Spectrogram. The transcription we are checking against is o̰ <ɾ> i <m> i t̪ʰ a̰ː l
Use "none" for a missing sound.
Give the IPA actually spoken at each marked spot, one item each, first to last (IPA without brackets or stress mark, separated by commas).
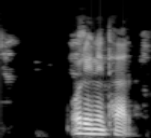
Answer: ɾ, n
